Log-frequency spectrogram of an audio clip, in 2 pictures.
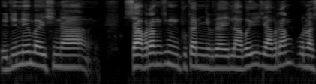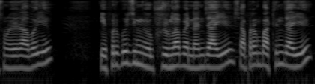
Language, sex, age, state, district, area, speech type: Bodo, male, 45-60, Assam, Udalguri, rural, spontaneous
